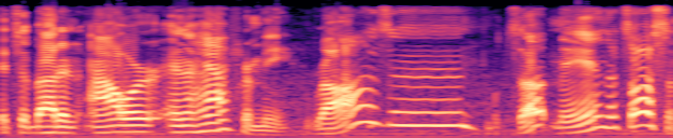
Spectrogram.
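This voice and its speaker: A man with lively intonation. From New York state, not the city. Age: 40s. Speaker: gaming streamer. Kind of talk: casual live stream chat. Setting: live stream with chat. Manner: casual, halting with fillers.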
